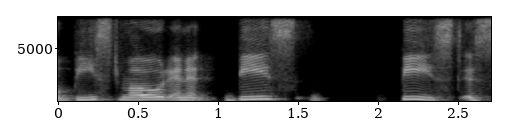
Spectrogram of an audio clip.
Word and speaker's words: Bies: at the real beast mode and it b's beast is spelled like my last name b-i-e-s it's not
